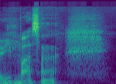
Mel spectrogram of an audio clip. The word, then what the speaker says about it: vipassana: é vi vi vipassana vipassana se pronuncia vipassana eh fiz essa meditação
